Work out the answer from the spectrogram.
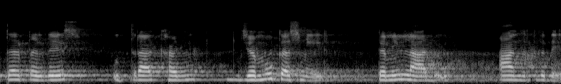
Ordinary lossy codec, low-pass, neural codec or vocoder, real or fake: none; none; codec, 16 kHz, 8 kbps, FunCodec, trained on Chinese and English, 25 frames a second; fake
